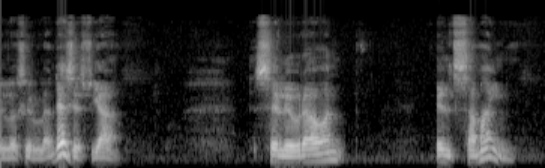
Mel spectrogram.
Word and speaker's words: Samhain: los irlandeses celebraban el samhain yo lo pronunció tal como los leo creo que la pronunciación original es algo así como soul en resumen era el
